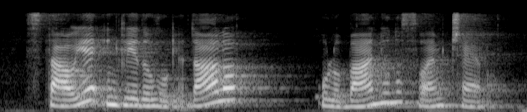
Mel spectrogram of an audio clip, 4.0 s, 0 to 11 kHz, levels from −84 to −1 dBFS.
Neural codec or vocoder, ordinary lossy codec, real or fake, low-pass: none; none; real; 7.2 kHz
